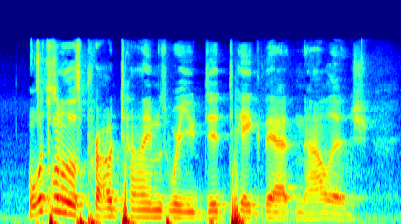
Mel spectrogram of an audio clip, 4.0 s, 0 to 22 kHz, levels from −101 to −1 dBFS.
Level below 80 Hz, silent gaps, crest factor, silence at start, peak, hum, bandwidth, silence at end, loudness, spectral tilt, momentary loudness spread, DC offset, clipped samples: -18 dBFS; none; 16 dB; 0.3 s; 0 dBFS; none; 10.5 kHz; 0.4 s; -17 LUFS; -6.5 dB/octave; 11 LU; under 0.1%; 0.6%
